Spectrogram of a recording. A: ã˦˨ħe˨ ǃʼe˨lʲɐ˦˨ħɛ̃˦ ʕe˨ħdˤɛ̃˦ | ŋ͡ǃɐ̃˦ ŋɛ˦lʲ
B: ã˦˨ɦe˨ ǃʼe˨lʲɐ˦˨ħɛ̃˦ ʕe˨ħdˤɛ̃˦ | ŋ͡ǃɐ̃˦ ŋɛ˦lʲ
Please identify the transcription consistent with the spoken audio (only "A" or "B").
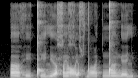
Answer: B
